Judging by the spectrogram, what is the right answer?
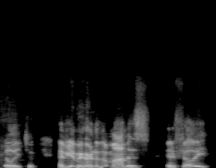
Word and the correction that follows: Mummers: Oh, the Mummers Parade. Yes, yes. Yeah, I'm not saying it right.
